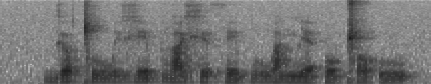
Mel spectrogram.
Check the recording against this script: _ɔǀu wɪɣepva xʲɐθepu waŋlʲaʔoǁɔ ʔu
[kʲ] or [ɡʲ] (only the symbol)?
ɡʲ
